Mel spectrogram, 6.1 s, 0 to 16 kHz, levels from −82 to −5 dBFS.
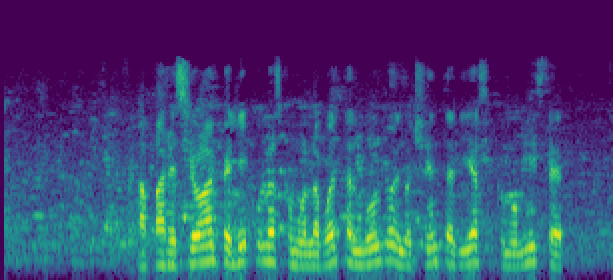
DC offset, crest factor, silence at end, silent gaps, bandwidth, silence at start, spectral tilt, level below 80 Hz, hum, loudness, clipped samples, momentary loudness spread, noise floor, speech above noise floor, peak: under 0.1%; 16 dB; 0.5 s; none; 8.2 kHz; 0.05 s; -5.5 dB/octave; -54 dBFS; none; -17 LUFS; under 0.1%; 20 LU; -39 dBFS; 22 dB; -2 dBFS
